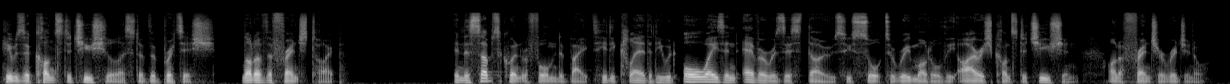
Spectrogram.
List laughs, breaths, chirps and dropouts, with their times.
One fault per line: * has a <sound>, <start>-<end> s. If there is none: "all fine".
all fine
